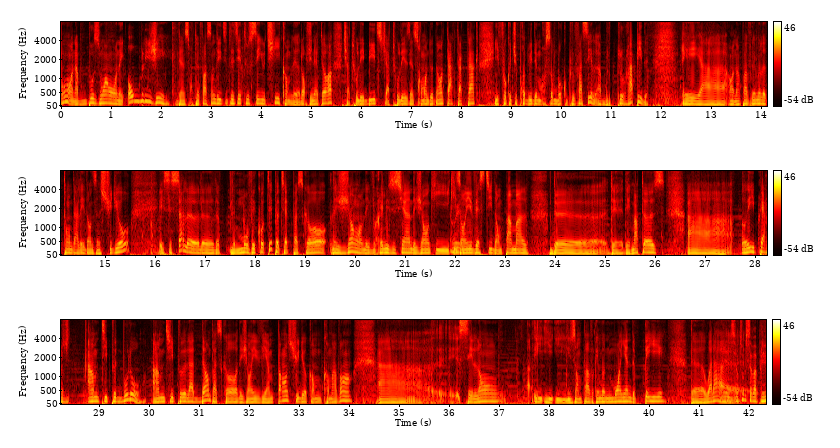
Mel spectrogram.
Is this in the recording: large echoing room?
no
